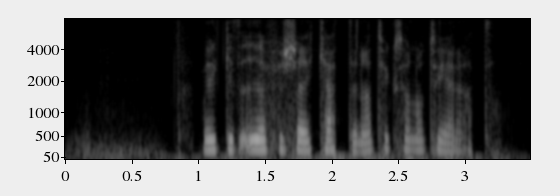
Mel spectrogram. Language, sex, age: Swedish, female, 29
